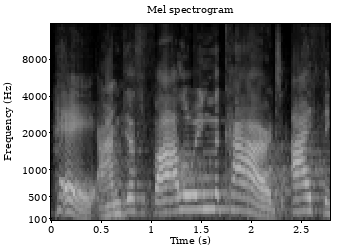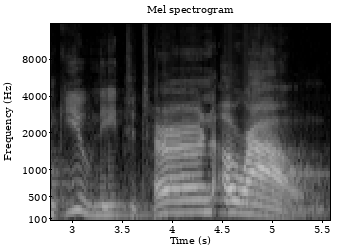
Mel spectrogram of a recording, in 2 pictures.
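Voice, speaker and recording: Man doing a slow, deadpan fortune teller, high and sing-song, in a reverberant hall. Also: full character voice. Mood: mysterious. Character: theatrical male fortune teller who reads cards.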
